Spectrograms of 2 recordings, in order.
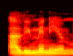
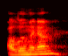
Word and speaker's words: aluminium: Would you say that Americans say the word aluminium wrong? Or Aluminum?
